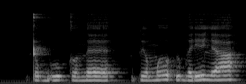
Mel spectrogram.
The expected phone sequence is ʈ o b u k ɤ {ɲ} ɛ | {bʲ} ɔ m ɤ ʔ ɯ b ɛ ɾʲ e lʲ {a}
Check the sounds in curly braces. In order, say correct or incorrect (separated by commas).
incorrect, incorrect, correct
